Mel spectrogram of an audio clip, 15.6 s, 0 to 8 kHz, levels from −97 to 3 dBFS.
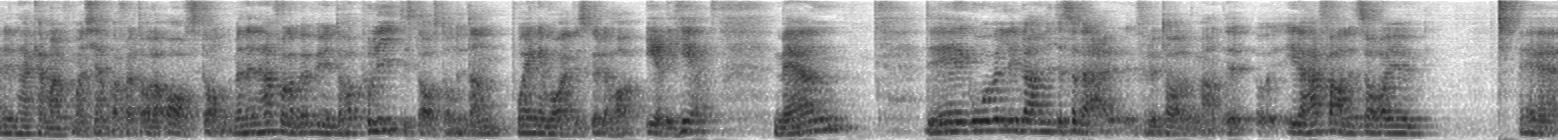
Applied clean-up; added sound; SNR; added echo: none; none; none; reverberation time 0.5 s.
